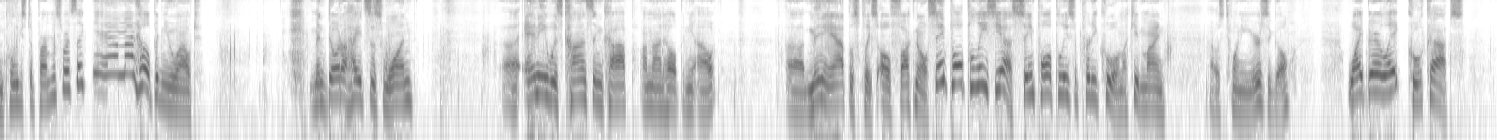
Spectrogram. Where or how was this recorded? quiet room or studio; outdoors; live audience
outdoors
